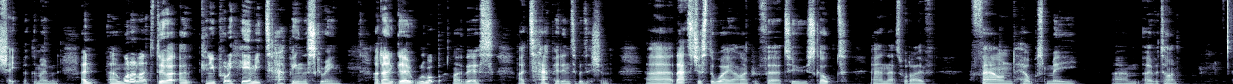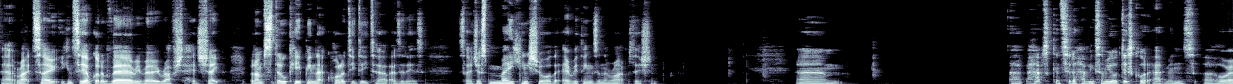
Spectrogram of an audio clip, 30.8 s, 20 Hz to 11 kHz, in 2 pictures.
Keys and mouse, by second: 0.1 middle click, 0.5-2.0 drag, 2.0 middle click, 2.5 click, 3.1 middle click, 3.7 click, 4.1 middle click, 5.1 click, 5.9 middle click, 6.4-7.5 drag, 7.5 middle click, 8.1-9.4 drag, 9.4 middle click, 9.9 click, 10.3 middle click, 10.9 click, 11.6-15.8 middle drag, 15.8 click, 16.5-19.7 ctrl+middle drag, 19.7-21.3 drag, 21.3-22.4 middle drag, 22.4 click, 23.2-30.8 middle drag.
